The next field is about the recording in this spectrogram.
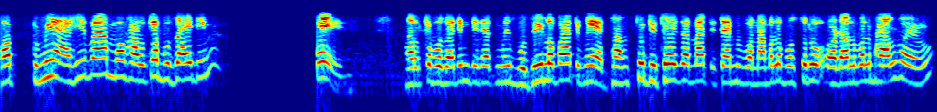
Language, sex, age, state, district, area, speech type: Assamese, female, 30-45, Assam, Sivasagar, rural, conversation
